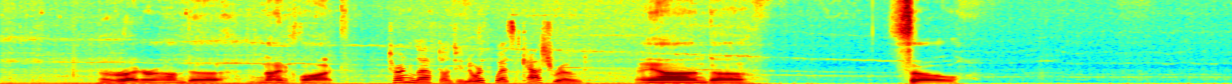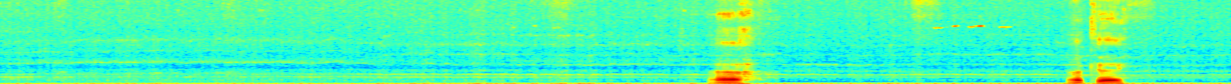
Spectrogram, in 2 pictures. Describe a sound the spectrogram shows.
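A motorcycle engine revs up and drops in quick bursts.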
